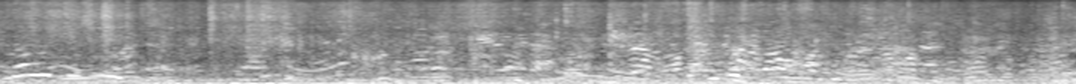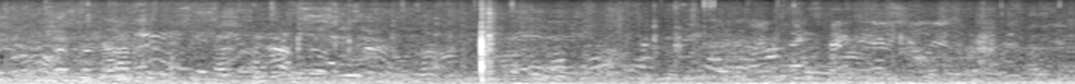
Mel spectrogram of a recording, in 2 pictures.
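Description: A crowd of people chatter in the background outdoors.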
